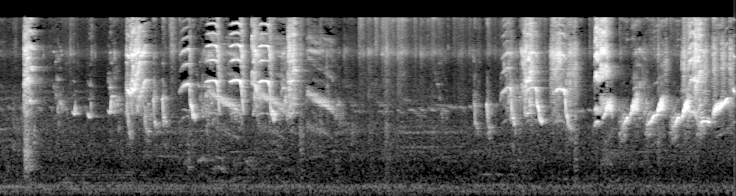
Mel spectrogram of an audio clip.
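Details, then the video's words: Laughingthrush song in bursts of rapid chirps and quick downslurred whistles, broken by a quiet pause of about two seconds before busy phrases resume. "Chim Mi hót đỉnh"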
